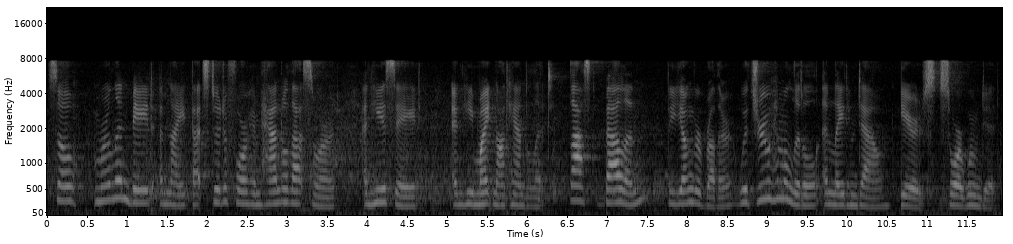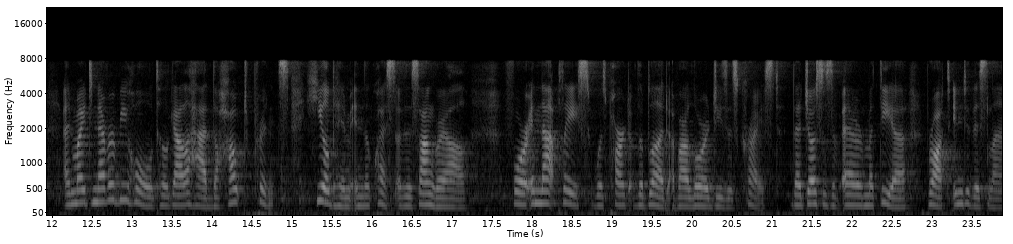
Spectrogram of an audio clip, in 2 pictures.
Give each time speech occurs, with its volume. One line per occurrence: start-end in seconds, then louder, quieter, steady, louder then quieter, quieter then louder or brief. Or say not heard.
0.0-23.8 steady.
